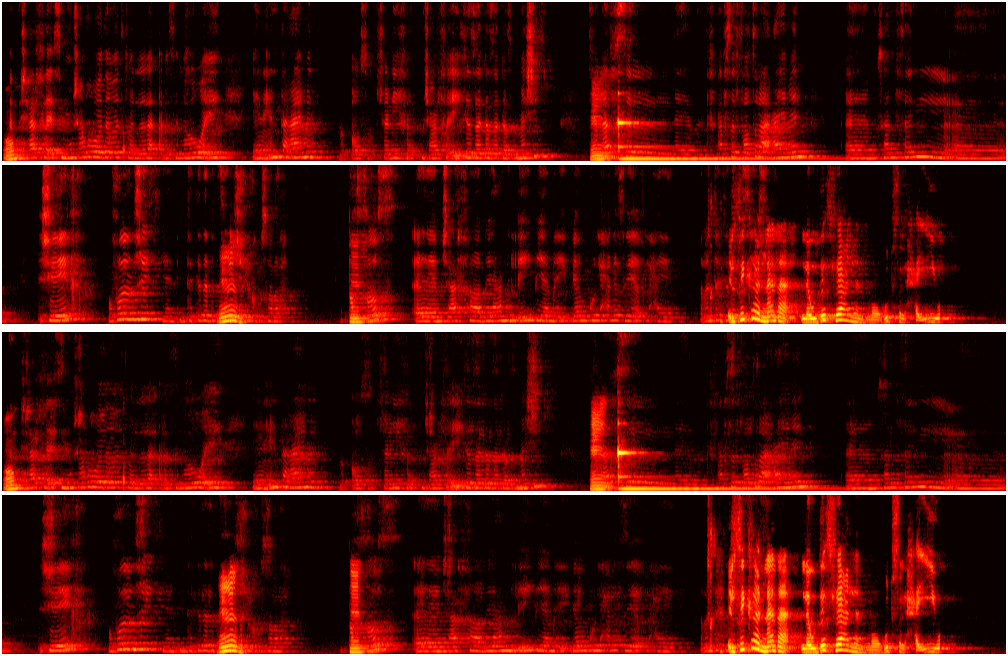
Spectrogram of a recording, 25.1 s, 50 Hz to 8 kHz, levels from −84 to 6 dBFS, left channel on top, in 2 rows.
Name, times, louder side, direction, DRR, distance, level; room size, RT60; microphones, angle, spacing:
voice 1, 0.1-6.8 7.3-10.1 10.5-12.6 13.0-13.6 13.9-16.1 16.9-20.9 21.3-22.3, left 1 dB, 55° left, 7 dB, 7.5 m, -42 dB
Marimba xylophone, 7.7-10.3, right 5 dB, 35° right, 1.9 m, -28 dB
voice 2, 21.6-24.3, right 2 dB, 70° right, 10 dB, 1.7 m, -25 dB
26.5 x 22.5 x 9.6 m, 0.77 s
head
